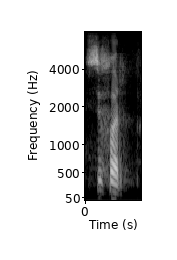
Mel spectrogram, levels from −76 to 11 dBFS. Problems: none marked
